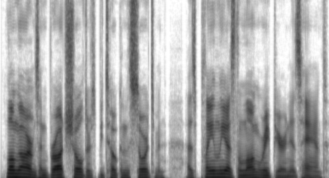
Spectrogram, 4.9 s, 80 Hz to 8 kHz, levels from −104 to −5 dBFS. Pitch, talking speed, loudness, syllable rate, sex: 115 Hz, 205 wpm, -18 LUFS, 5.3 syllables/s, male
